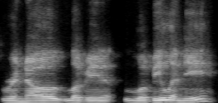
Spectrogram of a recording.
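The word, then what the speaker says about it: Renaud Lavillenie: Can you pronounce those ones for me, Chris? You nailed them earlier. So it's Renault Lavilani and Katie Najette.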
